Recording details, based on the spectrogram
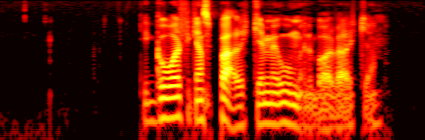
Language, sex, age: Swedish, male, 23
